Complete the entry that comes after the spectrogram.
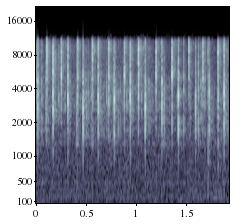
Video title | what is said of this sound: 14 Days of Tricks & Treats: Mists and Sprays with Kristina (Two Peas in a Bucket) | has a little ball inside you can kind of hear that and you shake it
